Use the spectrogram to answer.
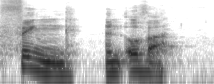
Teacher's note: th fronting in words like fing and other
